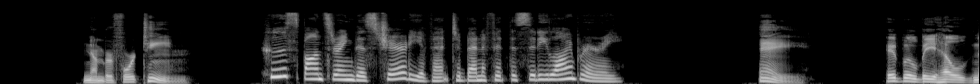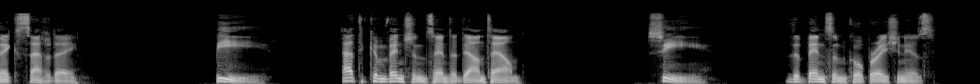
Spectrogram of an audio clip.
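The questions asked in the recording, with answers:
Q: Who's sponsoring this charity event to benefit the city library?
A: C: The Benson Corporation is.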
